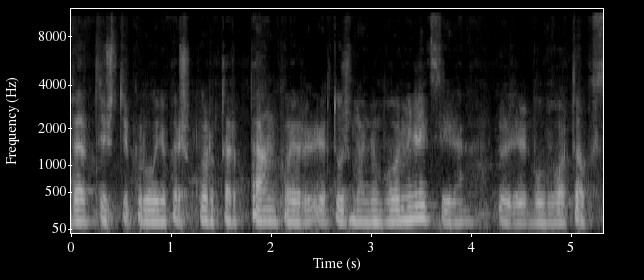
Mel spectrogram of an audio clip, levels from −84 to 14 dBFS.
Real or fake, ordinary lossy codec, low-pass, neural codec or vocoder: fake; AAC, 32 kbps; 10.8 kHz; codec, 24 kHz, 3 kbps, HILCodec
